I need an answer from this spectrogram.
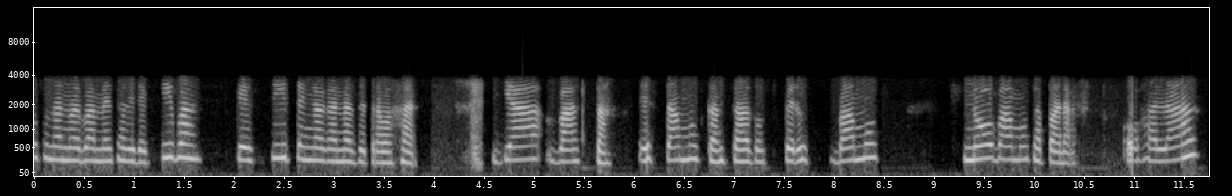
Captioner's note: speaking spanish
